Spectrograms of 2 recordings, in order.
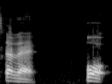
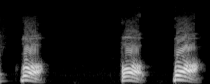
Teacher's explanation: पो बोल कर देखिए किसको स्पर्श कर रहा है, पो, ओष्ठ को।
